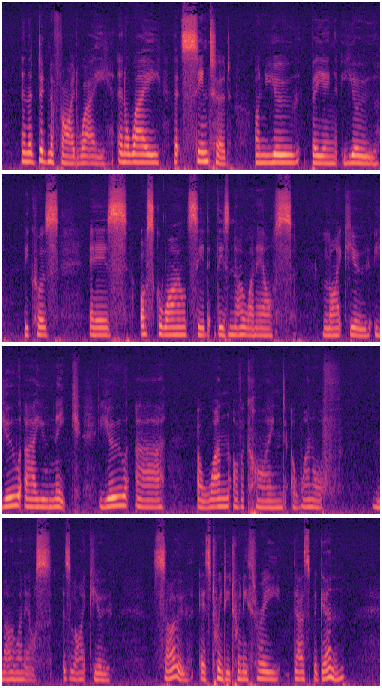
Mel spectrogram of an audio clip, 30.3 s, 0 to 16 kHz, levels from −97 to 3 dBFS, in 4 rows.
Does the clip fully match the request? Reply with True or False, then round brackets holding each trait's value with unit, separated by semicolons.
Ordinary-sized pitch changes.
False (2.3 semitones)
